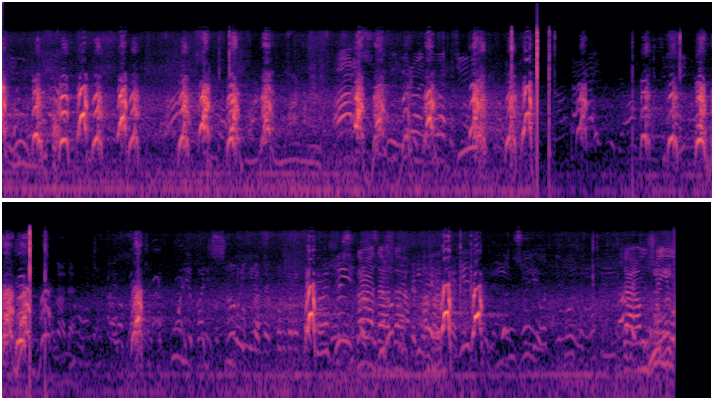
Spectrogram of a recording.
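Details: Dobermann being trained to bark, producing clusters of short barks and yelps, dense in the first ten seconds, then sparser single barks, over a steady low hum.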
